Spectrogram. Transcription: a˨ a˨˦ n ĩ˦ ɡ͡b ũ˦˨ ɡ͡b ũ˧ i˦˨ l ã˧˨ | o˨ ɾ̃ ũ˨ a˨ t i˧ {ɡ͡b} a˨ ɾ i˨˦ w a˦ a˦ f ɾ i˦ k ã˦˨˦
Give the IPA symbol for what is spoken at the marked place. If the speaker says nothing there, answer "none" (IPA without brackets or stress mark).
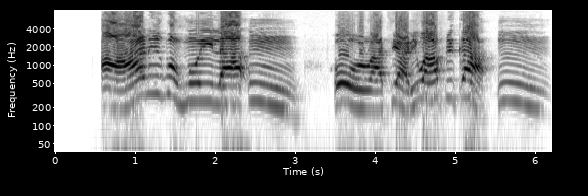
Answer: none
